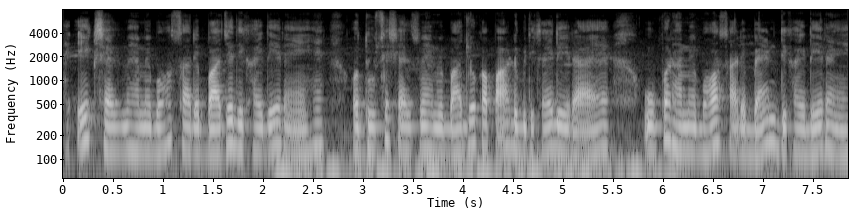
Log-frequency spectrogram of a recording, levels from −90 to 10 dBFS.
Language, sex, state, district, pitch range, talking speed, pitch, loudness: Hindi, male, Uttar Pradesh, Shamli, 125-140 Hz, 235 wpm, 130 Hz, -20 LUFS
